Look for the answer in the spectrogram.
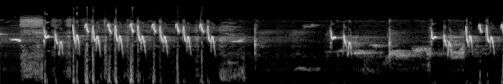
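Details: Lure call of a bar-winged prinia for trapping: a fast string of high, sharp two-part chirps, a short pause, then scattered whistled notes and more chirps.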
